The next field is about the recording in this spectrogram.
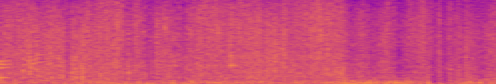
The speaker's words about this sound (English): It's absolutely downpouring. I don't know if you heard that, but the storm just blew their pickup's back window out.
